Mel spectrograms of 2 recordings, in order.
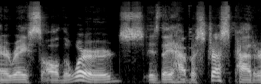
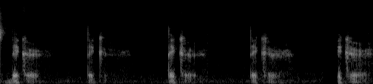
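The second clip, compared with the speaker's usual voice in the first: barely audible murmured repetitions; quietly to oneself; 7 semitones lower, 21 dB quieter than usual. Shown as a demonstration. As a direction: murmur it to yourself, pausing between repeats. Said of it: "say bicker to yourself five times quietly".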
